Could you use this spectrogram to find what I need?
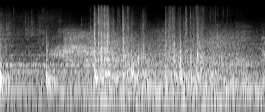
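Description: A hollow plastic sign clatters onto a hard floor.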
